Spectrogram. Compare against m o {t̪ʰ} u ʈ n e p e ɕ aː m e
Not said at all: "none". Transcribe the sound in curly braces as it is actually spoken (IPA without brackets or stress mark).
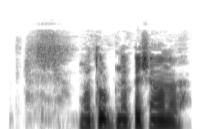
t̪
